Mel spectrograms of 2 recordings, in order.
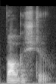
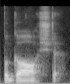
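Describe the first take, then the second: First: It is said in an Ulster accent, ending in u. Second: It is said in a Munster Irish accent.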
